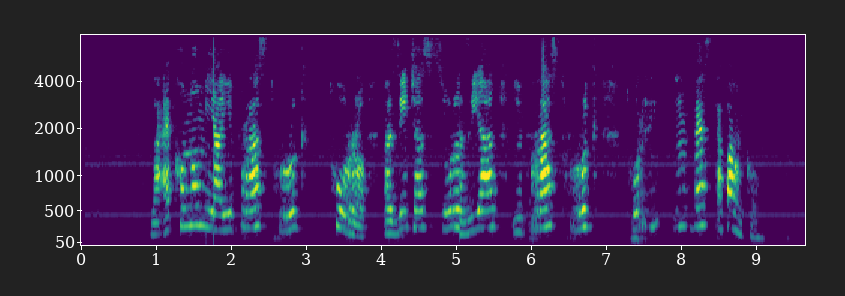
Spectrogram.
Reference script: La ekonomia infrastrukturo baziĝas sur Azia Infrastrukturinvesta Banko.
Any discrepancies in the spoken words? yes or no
no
